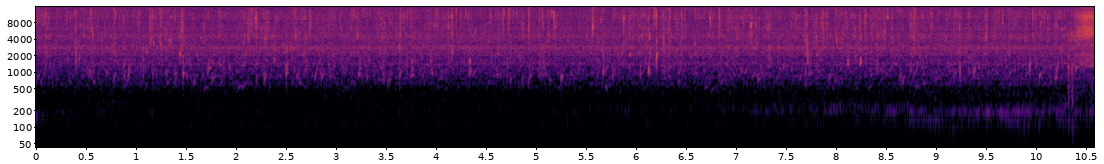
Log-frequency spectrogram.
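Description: Near silence: only the faint, steady rush of a flowing stream, with tiny scattered ticks.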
